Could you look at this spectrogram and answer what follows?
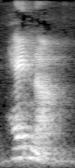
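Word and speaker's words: הֵנָּה: I have to say heina. Accent on the first syllable.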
